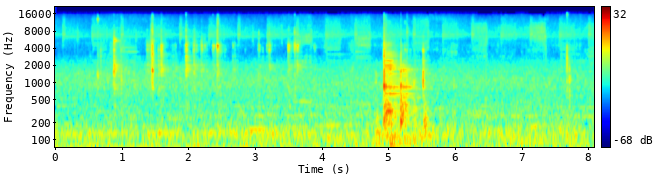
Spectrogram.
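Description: Steel lug nuts being spun off a wheel stud by hand and set down, giving scattered light metallic clinks, with one louder ringing clank about five seconds in.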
